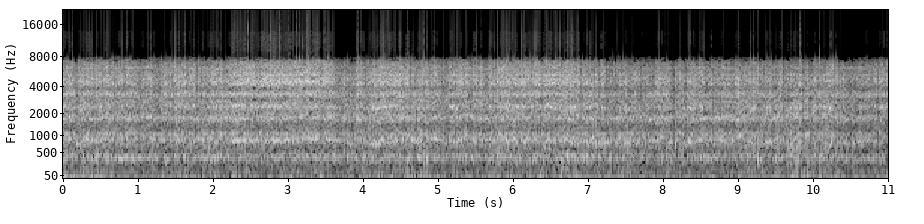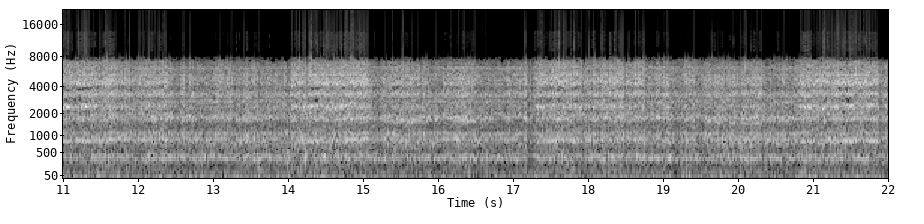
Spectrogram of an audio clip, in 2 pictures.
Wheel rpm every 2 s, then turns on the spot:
240, 230, 230, 220, 210, 210, 240, 230, 230, 230, 220.
none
